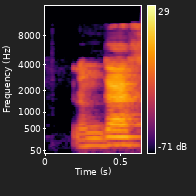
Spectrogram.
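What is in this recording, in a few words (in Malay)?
"lengas", Malay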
